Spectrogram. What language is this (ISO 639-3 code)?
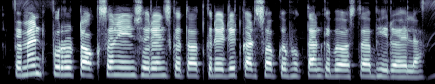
bho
